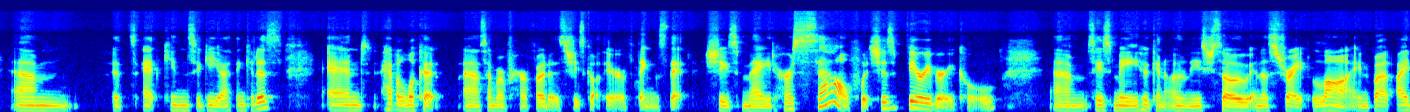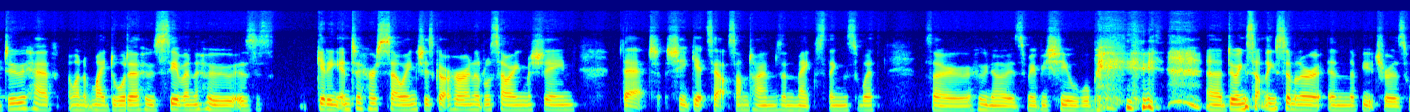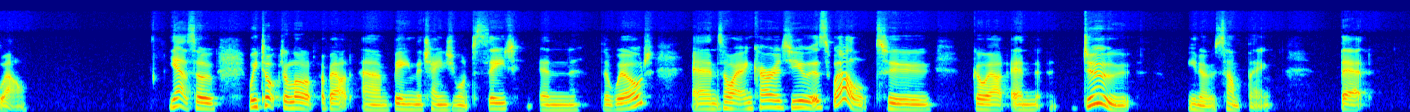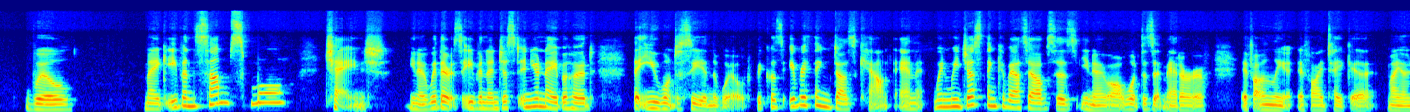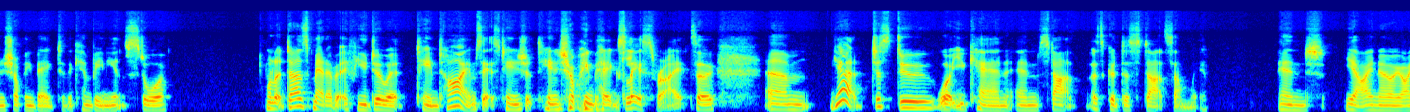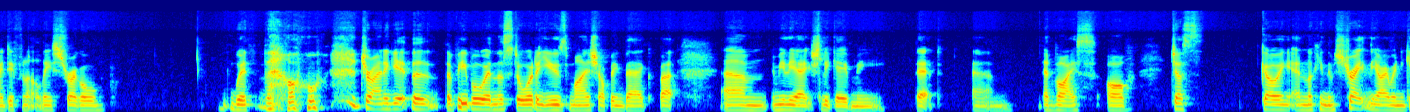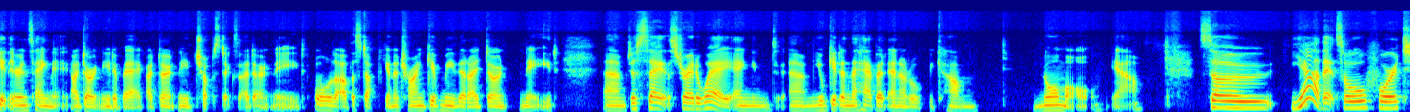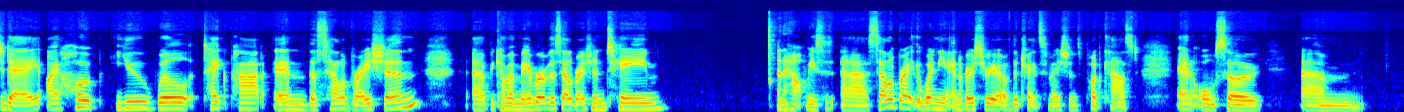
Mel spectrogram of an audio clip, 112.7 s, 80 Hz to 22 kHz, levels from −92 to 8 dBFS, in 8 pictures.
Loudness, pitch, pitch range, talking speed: -21 LUFS, 145 Hz, 135-185 Hz, 185 wpm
